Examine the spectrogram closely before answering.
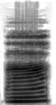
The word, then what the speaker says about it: ب: سے پرہیز کریں گے، جیسے بے، تے، تے، ایسے نہیں بلکہ عربی لہجہ، عربی تلفظ میں ادائیگی کریں گے، با، تا، سا۔ اور ان 29 حروف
